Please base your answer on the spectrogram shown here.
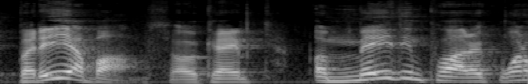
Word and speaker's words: birria: It says the word birria, which is B-I-R-R-I-A, okay, is pronounced birria. Or in Spanish, it says birria. So you got to roll the R because it says birria.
